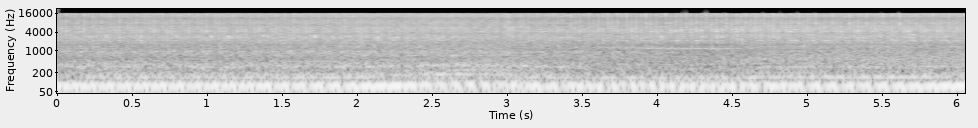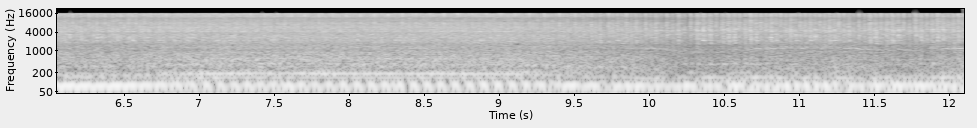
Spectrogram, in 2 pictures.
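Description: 1948 Ford 8N tractor's four-cylinder flathead engine running, its speed raised twice with the foot throttle and let back down to idle.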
